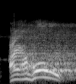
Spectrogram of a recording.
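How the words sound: It is said in a harsh, rough tone. Rude way of addressing one's father. "jadinya kasar"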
